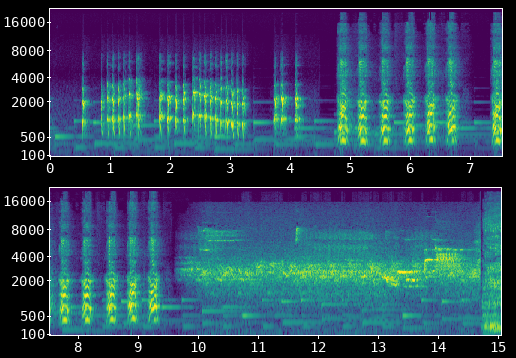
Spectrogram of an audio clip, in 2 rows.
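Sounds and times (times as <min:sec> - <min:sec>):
background music: 0:00.0 - 0:15.0
dog barking: 0:04.8 - 0:09.5.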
